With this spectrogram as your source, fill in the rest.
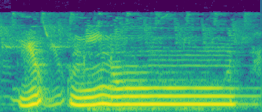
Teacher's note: حمزہ ساکنہ جو ہے وہ جھٹکے کے ساتھ ادا کیا جاتا ہے۔ یؤمنون جس جگہ پہ بھی حمزہ ساکنہ آ جائے تو اس کو جھٹکے سے پڑھا جاتا ہے۔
